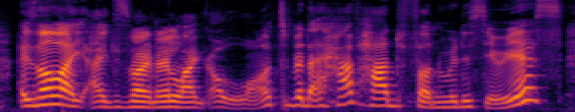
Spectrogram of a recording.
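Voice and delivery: ordinary delivery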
